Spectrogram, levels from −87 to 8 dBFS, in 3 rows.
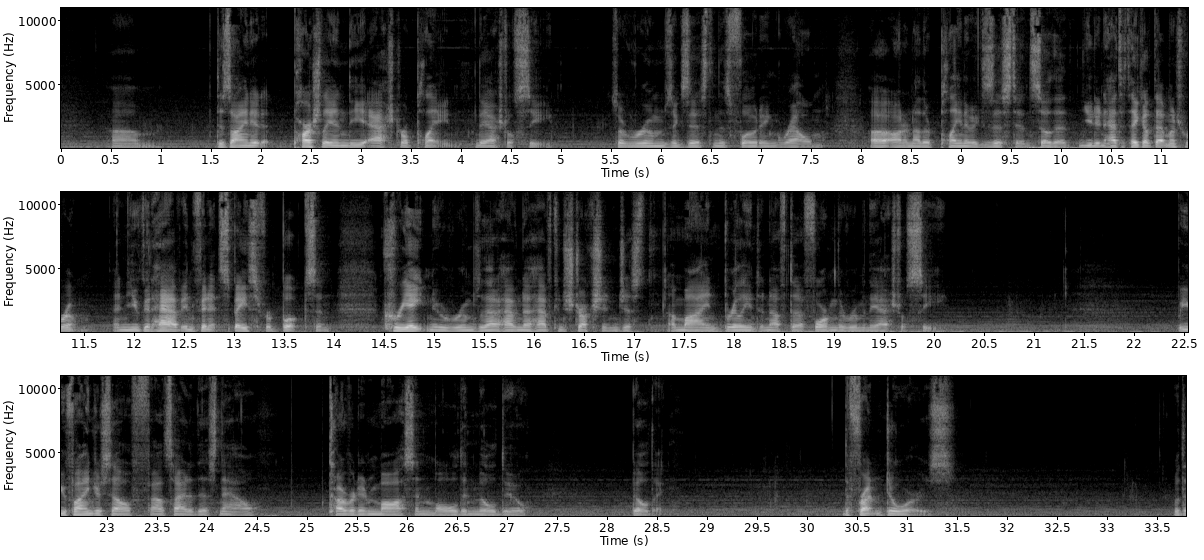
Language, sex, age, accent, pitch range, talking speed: English, male, 20-39, American, 80-100 Hz, 150 wpm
